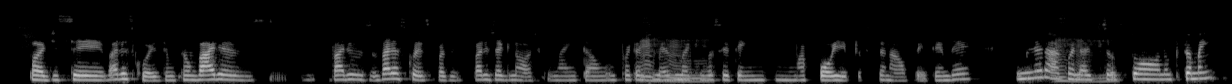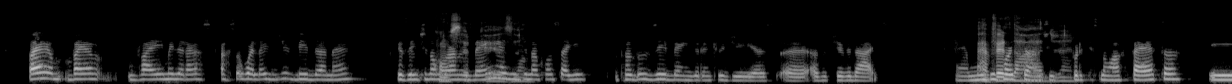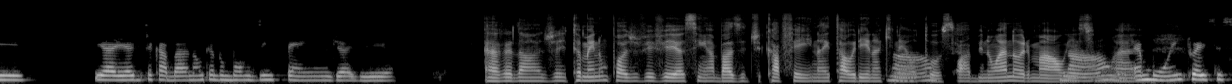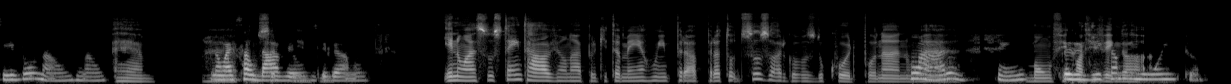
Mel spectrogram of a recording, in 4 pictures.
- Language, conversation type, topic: Portuguese, advice, Como a sonolência excessiva durante o dia está atrapalhando seu trabalho?
- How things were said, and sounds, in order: other background noise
